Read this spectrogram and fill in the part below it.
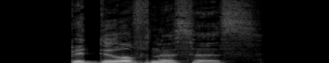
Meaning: genitive singular of Bedürfnis
- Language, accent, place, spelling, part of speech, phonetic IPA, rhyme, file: German, Germany, Berlin, Bedürfnisses, noun, [bəˈdʏʁfnɪsəs], -ʏʁfnɪsəs, De-Bedürfnisses.ogg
